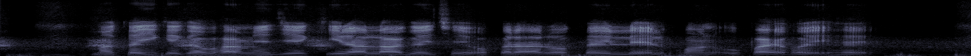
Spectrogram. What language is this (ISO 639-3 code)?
mai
